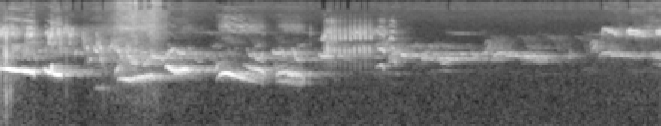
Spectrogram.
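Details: Eurasian wren singing at sunrise in the spring dawn chorus at East Dartmoor NNR, Dartmoor, often from yew trees: a rapid run of high, sharp twittering notes and trills, with clearer whistled phrases from other birds at the start.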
